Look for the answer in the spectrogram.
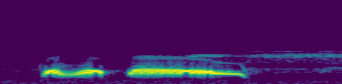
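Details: Spotted dove decoy calling wild doves in: a wavering short coo and then a longer, level, low coo that sinks at the finish, with a faint hum trailing afterward.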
